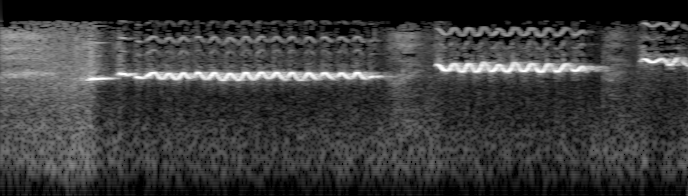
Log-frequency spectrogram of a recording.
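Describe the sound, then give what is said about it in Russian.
A whistler demonstrates a trill: a sustained, rapidly wavering whistled trill in three long phrases, each stepping slightly higher in pitch, fairly loud with brief breaths between. “Например, трель, я вам сейчас продемонстрирую.”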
